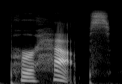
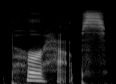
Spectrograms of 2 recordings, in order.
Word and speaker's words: perhaps: Perhaps, not perhaps. The stress is on the second part.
